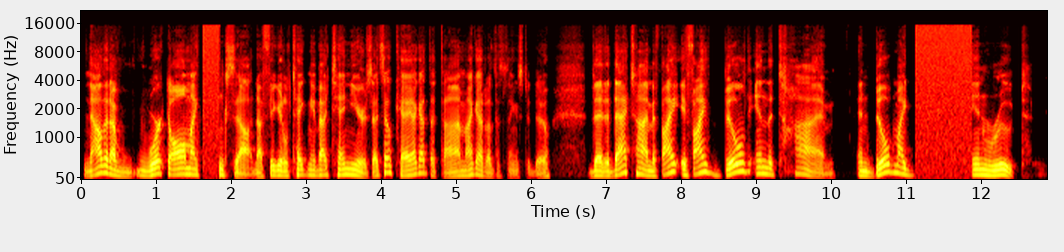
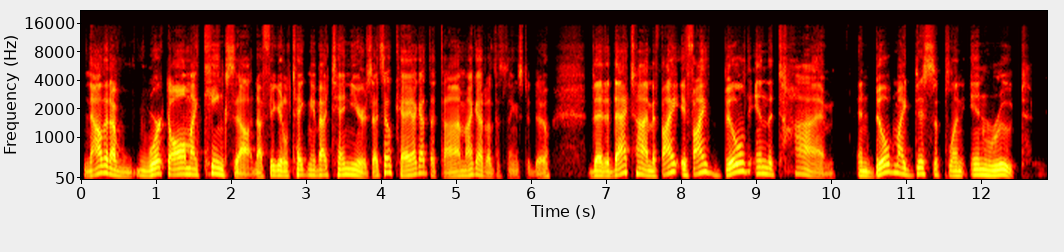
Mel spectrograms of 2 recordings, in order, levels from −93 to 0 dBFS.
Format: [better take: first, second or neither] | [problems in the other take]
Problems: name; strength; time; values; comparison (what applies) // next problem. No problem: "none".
second | audio cutting out; filled with static; at 1.5 s and at 11 s for 1 s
